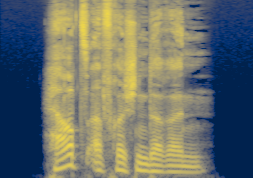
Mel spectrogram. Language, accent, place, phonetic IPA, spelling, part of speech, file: German, Germany, Berlin, [ˈhɛʁt͡sʔɛɐ̯ˌfʁɪʃn̩dəʁən], herzerfrischenderen, adjective, De-herzerfrischenderen.ogg
- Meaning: inflection of herzerfrischend: 1. strong genitive masculine/neuter singular comparative degree 2. weak/mixed genitive/dative all-gender singular comparative degree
